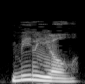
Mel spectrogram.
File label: "Menial", English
